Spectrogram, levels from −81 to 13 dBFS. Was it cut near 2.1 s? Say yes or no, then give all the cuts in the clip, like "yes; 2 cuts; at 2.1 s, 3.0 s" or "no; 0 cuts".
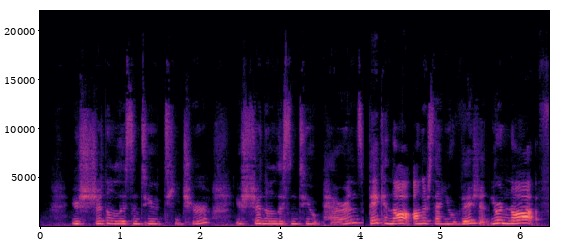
no; 2 cuts; at 4.0 s, 5.6 s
